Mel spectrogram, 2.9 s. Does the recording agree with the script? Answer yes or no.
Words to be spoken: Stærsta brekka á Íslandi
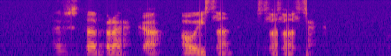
no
